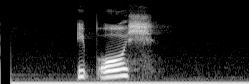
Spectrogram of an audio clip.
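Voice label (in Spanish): "armadillo", Tz'utujil, female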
